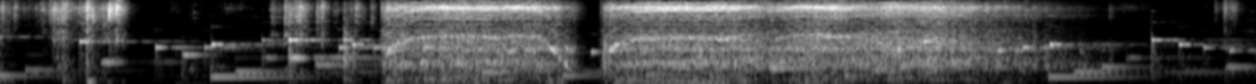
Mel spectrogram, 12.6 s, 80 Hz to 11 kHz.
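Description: A Kenwood FDP301 Multi-Pro Compact food processor whirs loudly and steadily as it chops cabbage, with short clatters at the start and a brief dip in the motor midway before it runs on and stops near the end.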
